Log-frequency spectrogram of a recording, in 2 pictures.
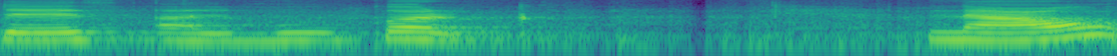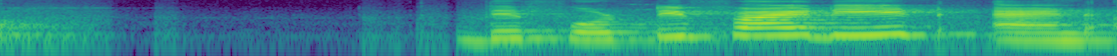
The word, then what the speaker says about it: Albuquerque: It is pronounced as Albuquerque.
